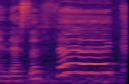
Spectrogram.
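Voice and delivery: high, slow, soft, dramatic tone.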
